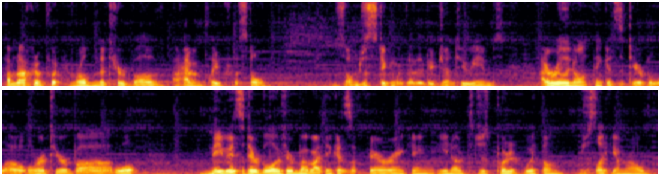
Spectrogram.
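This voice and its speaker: A man's voice: medium pitch, fast. A tired man talking casually and rambling about games, often restarting his sentences. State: tired, yawning. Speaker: gaming video creator. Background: soft background music.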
